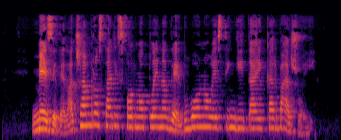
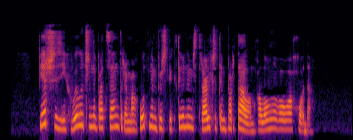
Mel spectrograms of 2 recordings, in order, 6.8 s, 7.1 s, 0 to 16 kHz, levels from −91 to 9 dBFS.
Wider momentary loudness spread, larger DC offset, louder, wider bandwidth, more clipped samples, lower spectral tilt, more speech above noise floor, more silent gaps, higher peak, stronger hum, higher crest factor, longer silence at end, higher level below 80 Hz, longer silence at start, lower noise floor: first, 10 LU vs 7 LU; neither; about the same, -25 LUFS vs -23 LUFS; first, 11.5 kHz vs 9 kHz; neither; second, -3 dB/octave vs -4.5 dB/octave; about the same, 46 dB vs 48 dB; neither; about the same, -2 dBFS vs -4 dBFS; neither; about the same, 24 dB vs 20 dB; second, 0.6 s vs 0.85 s; first, -68 dBFS vs -76 dBFS; second, 0.65 s vs 0.8 s; about the same, -72 dBFS vs -70 dBFS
